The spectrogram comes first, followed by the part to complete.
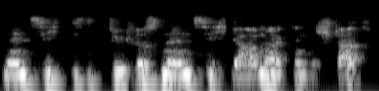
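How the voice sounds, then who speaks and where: A man's voice: mid-range voice, steady tone, moderate pace, dark tone. Man on a dull satellite call line. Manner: rambling and thoughtful, many hesitations. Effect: remote satellite call line, dull lo-fi sound. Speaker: author being interviewed. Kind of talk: remote podcast interview.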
